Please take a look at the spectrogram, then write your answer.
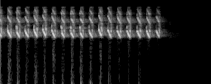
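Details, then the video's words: Cililin master song, clear-voiced, used for training magpie-robins: a fast run of high, sharp chirps, about eight per second, steady for under two seconds, then silence. "Masteran cililin Suara jernih cocok buat muray"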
